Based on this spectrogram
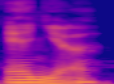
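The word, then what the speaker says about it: Eithne: Her real name is Ethna, but in the Donnagal dialect, it is pronounced as Enya, which later became her stage name.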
